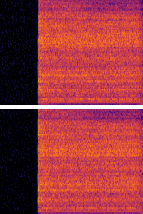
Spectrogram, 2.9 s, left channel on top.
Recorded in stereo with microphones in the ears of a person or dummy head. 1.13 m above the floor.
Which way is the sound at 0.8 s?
30° right (ahead or behind).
